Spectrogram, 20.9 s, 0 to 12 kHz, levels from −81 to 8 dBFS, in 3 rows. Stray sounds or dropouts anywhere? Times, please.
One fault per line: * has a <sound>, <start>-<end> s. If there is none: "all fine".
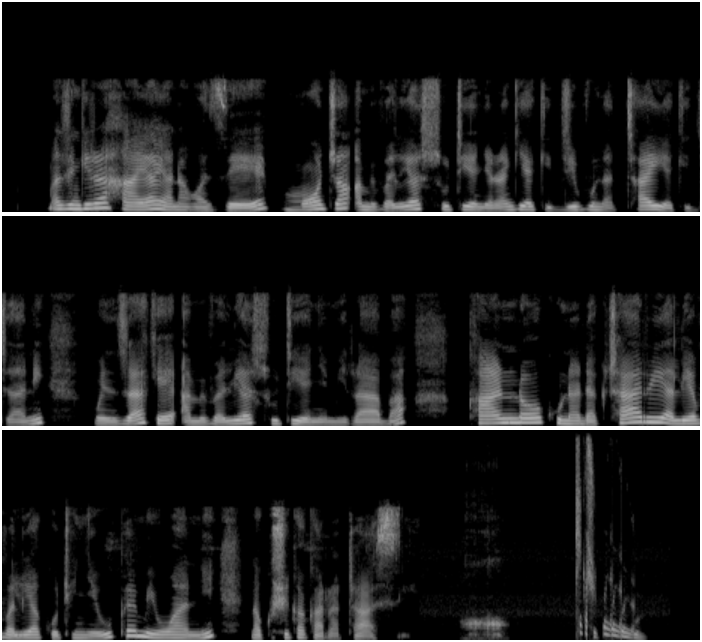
* has a throat clearing, 18.5-19.0 s
* has a chirp, 19.7-20.4 s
